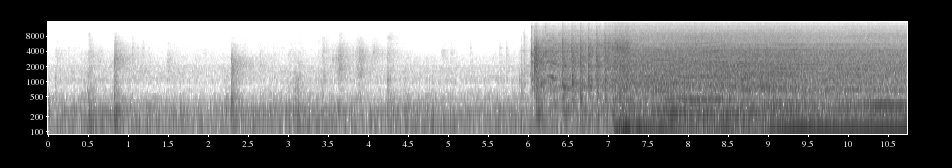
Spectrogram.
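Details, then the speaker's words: Mercedes SLK32 started after a supercharger fluid change with serpentine belt, idler pulleys and secondary air hoses refitted: quiet clicks, then the starter catches and settles into an even, steady idle; everything sounds good. "Alright, everything sounds good to go on the Mercedes, so in the next video I will be doing rear brake pads."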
